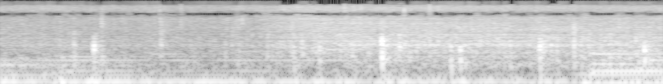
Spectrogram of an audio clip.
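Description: Ropa vieja with tomato purée stirred in a pan, a steady broadband sizzle under soft intermittent scrapes and clicks of the spoon, moderately close with no talk.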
